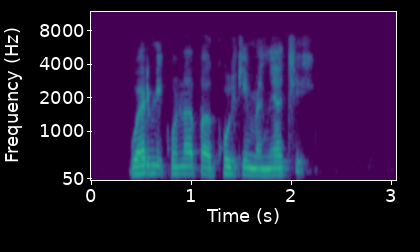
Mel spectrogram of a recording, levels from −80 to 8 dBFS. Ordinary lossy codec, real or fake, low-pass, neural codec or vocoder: MP3, 48 kbps; fake; 7.2 kHz; codec, 16 kHz, 2 kbps, X-Codec, HuBERT features, trained on general audio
